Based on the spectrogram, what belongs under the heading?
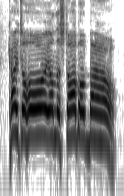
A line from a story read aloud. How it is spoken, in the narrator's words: He shouted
